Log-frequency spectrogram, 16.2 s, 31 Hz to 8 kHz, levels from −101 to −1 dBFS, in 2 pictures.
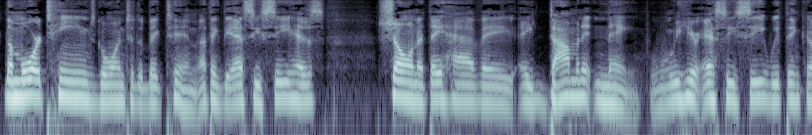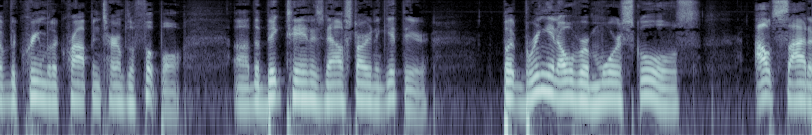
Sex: male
